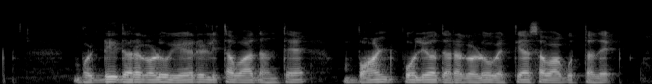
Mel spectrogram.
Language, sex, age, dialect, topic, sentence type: Kannada, male, 31-35, Mysore Kannada, banking, statement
